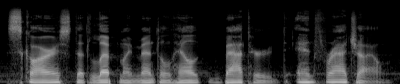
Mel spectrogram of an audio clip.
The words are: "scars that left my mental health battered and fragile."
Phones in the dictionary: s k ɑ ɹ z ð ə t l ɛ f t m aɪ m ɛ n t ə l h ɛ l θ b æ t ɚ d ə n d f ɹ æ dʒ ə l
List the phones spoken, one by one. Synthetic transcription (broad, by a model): s k ɑ ɹ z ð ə t l ɛ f t m aɪ m ɛ n t ə l h ɛ l t b æ t ɚ d ə n d f ɹ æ dʒ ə l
